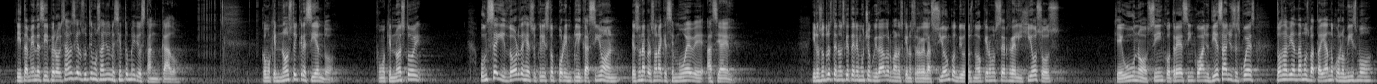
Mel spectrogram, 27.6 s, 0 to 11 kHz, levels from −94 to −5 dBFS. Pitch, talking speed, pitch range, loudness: 155 Hz, 150 wpm, 140-175 Hz, -28 LUFS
